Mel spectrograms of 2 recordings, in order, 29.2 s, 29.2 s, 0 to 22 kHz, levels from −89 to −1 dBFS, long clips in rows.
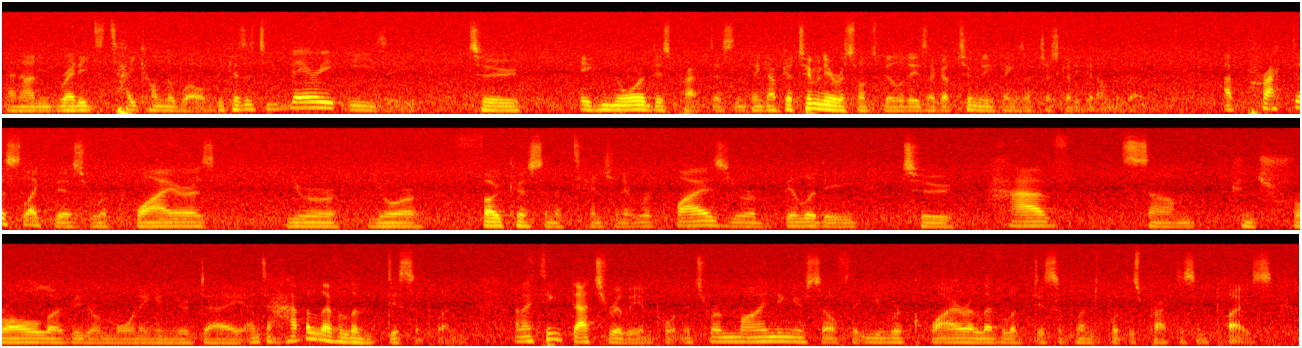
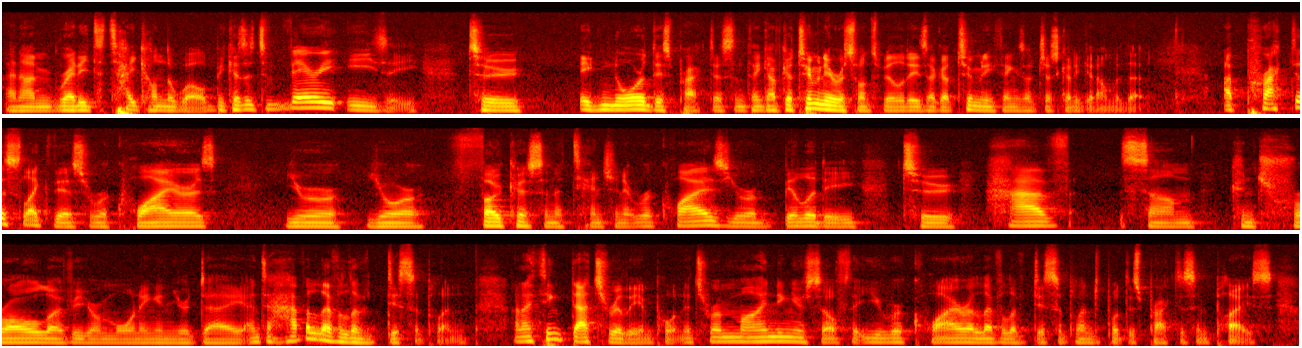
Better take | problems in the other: second | hiss; loud; throughout; 6 dB below the speech; faint in the second

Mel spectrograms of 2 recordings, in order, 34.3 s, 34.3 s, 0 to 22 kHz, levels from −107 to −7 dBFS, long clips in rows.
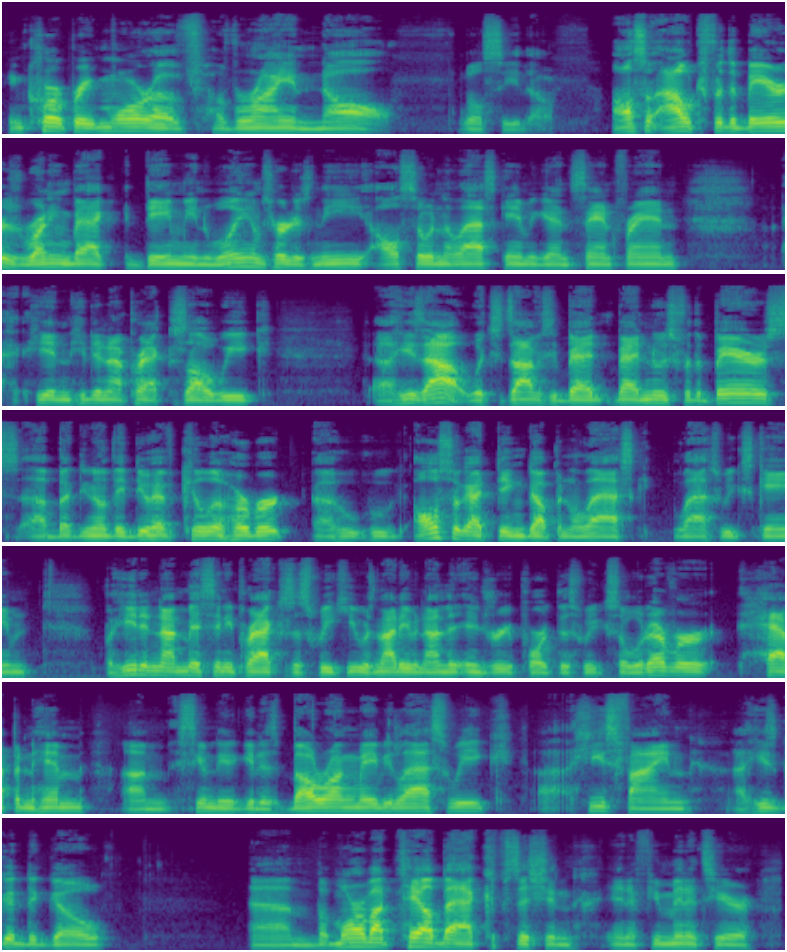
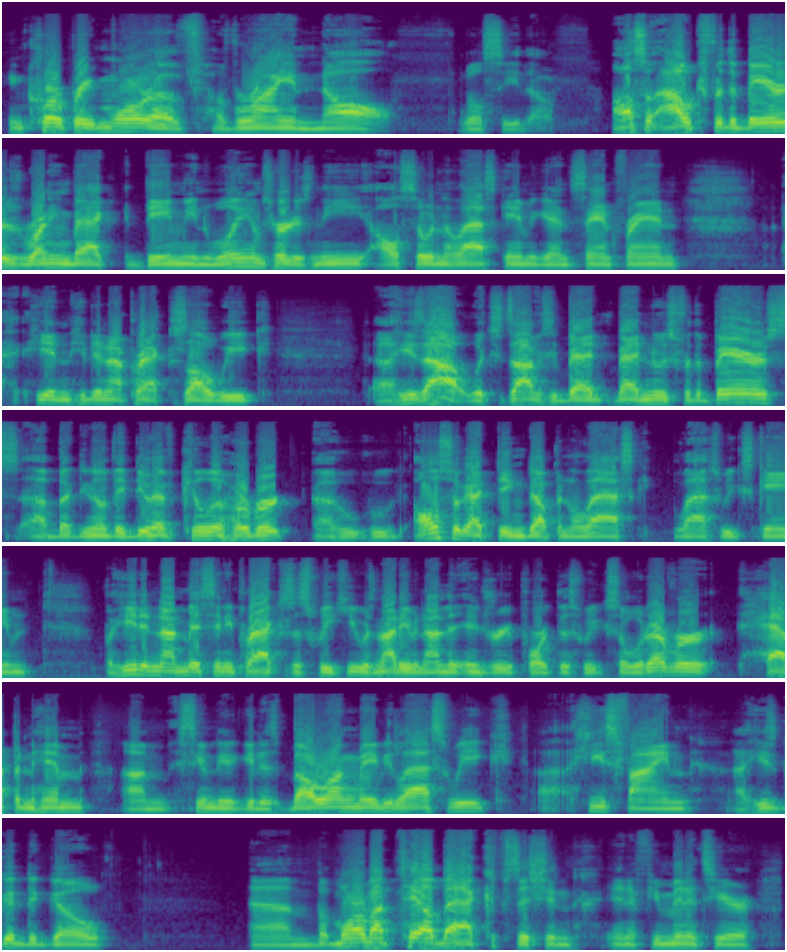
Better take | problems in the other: first | distortion; slight; 2% of the sound clipped

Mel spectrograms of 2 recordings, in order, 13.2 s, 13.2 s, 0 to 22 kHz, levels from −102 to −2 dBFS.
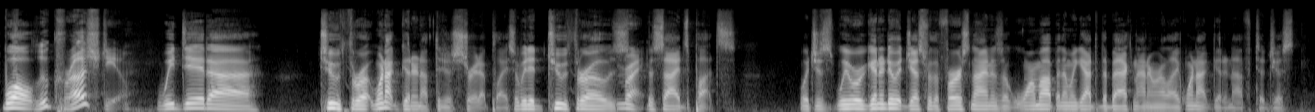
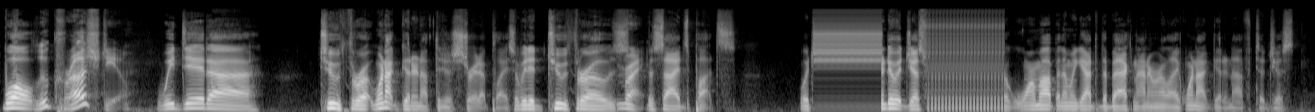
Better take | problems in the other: first | audio freezing; at 8 s for 0.5 s and at 9.5 s for 1 s

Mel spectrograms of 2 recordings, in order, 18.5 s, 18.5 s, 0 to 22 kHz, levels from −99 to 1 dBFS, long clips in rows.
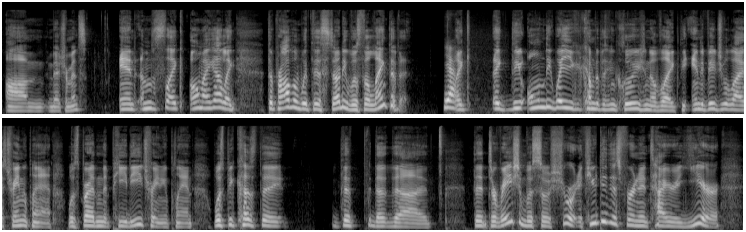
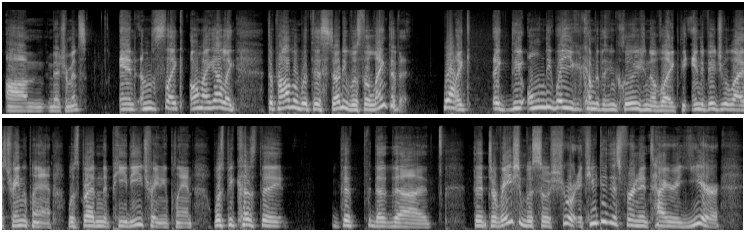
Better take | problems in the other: first | distortion; slight; 10 dB below the speech

